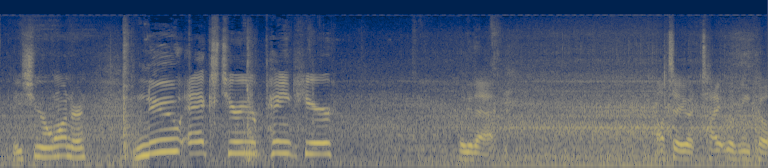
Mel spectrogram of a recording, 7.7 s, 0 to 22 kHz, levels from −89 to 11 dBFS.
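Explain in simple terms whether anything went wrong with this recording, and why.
Listening closely, nothing in this recording stood out as having gone wrong.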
